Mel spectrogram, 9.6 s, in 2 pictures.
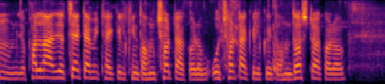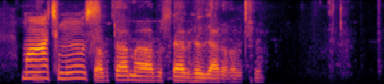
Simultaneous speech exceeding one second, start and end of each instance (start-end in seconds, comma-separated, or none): none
